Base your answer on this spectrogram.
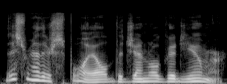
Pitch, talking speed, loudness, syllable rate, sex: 140 Hz, 185 wpm, -16 LUFS, 5.5 syllables/s, male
